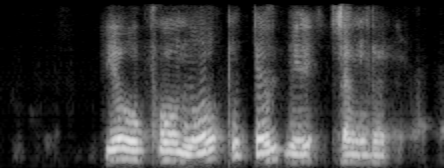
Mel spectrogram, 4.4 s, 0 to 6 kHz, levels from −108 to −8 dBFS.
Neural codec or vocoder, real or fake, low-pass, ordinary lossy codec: codec, 16 kHz, 1 kbps, FreqCodec, smaller model; fake; 5.4 kHz; AAC, 32 kbps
